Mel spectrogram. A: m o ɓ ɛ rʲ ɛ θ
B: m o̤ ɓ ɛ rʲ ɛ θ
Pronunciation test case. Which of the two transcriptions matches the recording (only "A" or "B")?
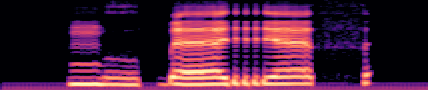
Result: B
